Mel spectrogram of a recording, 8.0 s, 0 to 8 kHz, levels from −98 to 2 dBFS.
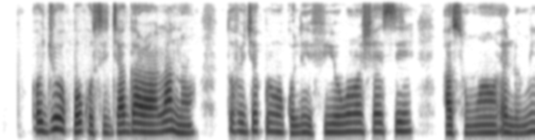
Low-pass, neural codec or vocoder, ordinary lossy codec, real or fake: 7.2 kHz; none; none; real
